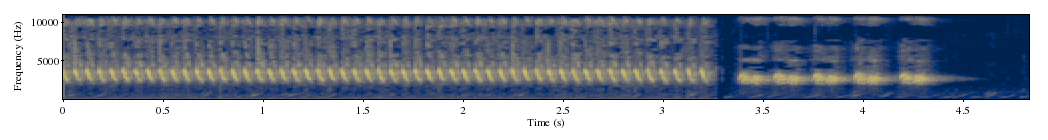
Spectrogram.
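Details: Bird mastering recording of harsh 'besetan kasar' song: a long rapid grating rattle, then five separate loud harsh chips.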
